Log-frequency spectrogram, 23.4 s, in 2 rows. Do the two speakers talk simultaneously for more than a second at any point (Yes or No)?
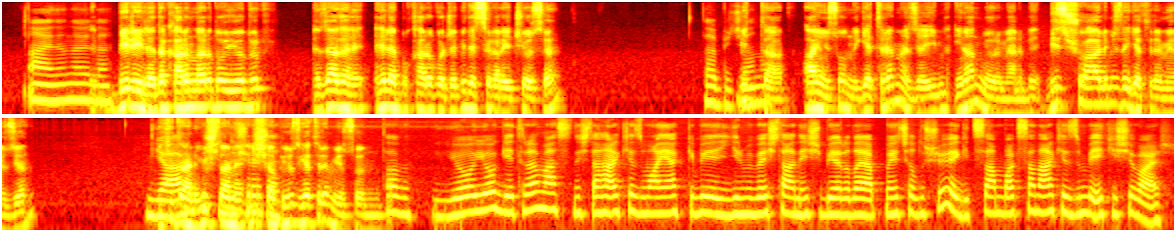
Yes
